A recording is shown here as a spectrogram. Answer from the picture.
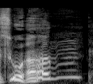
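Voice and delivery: high mocking demand; sharp stern teacher. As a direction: snap back a cold question. Snape demanding a repeat.

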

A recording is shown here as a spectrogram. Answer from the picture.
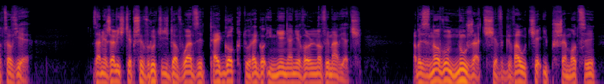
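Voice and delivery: forceful courtroom roar. A narrator's reading. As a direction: thunder out the charges like a merciless prosecutor. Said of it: "ryknął pan Crouch".

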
